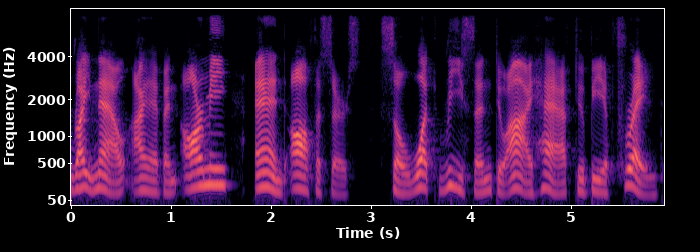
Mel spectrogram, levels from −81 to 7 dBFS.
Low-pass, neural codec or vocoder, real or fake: 7.2 kHz; none; real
